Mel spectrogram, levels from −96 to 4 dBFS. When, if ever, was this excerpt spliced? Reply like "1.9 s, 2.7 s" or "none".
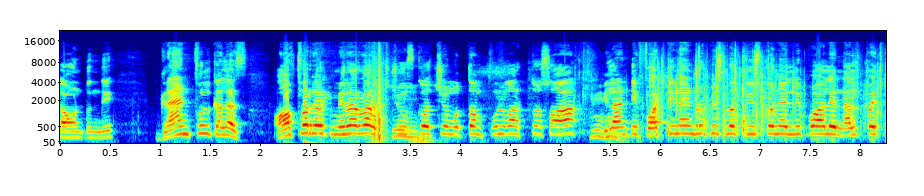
2.7 s

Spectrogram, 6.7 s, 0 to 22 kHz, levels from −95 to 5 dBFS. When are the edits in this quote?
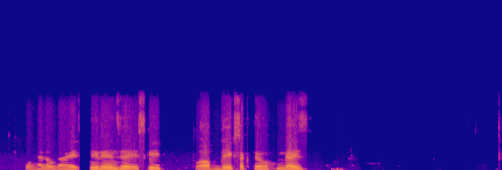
1.1 s

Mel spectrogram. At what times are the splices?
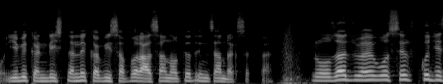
3.2 s

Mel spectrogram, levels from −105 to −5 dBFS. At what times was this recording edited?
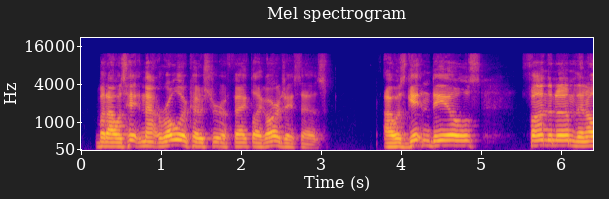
none

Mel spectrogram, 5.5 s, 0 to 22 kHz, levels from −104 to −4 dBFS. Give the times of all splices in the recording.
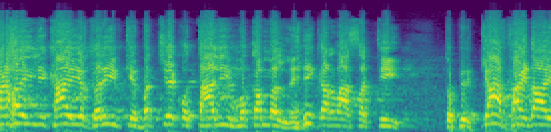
none

